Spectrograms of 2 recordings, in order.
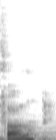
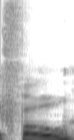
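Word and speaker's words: pho: Um and then you know the classic the classic fo. You might say fo. It's actually pronounced f. Some people don't know this.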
